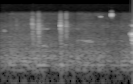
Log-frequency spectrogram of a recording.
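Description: A few scattered keystrokes on a computer keyboard, short sharp clicks mostly in the first second, over faint room noise.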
